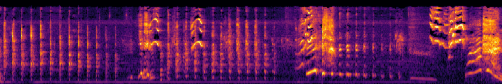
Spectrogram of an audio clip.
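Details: Lorikeet chattering: a rapid run of dry clicks and short chips, about three per second, breaking into loud, harsh, harmonic screeches and a descending squawk, with busy clicking continuing between bursts.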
